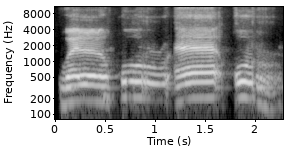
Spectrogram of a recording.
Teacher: Wal qur'a qur, qafnya terbaca dengan jelas u, tebal u, qari'u. Huruf qaf keluar dari pangkal lidah.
